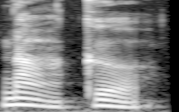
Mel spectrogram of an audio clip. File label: "那个", Chinese; that one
